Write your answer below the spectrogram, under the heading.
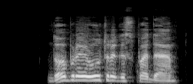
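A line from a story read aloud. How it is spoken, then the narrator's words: Cheerful greeting. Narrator (Russian): весело приветствовал привратник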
